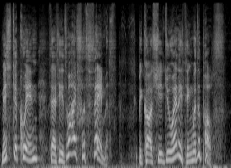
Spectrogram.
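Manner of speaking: high, simple-minded little voice; eager, high-pitched polite question; childlike John. Acted. Voicing John in the story.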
